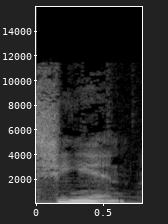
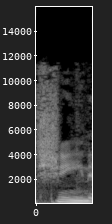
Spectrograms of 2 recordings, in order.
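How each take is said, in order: First: The name sounds like 'she-in', two syllables. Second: The name sounds like 'sheen', one syllable. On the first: The speaker calls it right. "it's Shein" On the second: The speaker calls it wrong. "It's not Sheen"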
